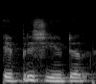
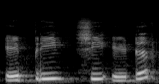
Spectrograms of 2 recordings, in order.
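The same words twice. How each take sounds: First: Said in the usual way. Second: एप्रिशिएटर stretched slowly, higher with a rise; slow drawn-out model word. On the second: Shown as a demonstration. Teacher repeats एप्रिशिएटर slowly for pupils to copy. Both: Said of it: "तो पूरी meaning".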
